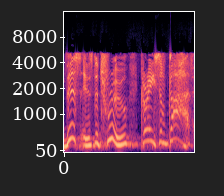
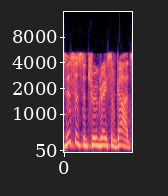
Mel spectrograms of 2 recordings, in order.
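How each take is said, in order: First: "This is the true grace of God" slow, higher, each word weighted; emphatic slow proclamation. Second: Said in the usual way. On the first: Shown as a demonstration. Preacher urges church to believe, slow and emphatic. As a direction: preach "This" hard and draw the line out. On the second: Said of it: "And so he says".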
